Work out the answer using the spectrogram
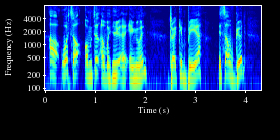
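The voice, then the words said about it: Imitated British accent. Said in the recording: “the British girl ... I don't know what type of accent it is.”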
